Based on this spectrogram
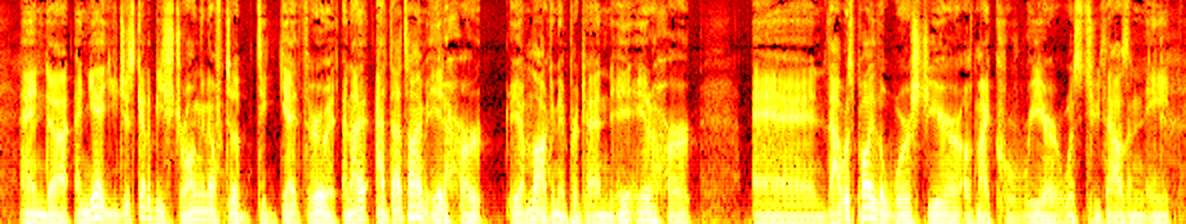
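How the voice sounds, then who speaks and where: Speaking with a Queens accent, this voice has ordinary pitch variation at a moderate pace. The recording is very clean, with a silent background. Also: man, very deep, low pitch for a man. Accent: New York City (Queens). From Queens, New York City. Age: 30s. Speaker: touring audio engineer. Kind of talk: casual interview chat. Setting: hotel room in New York City.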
